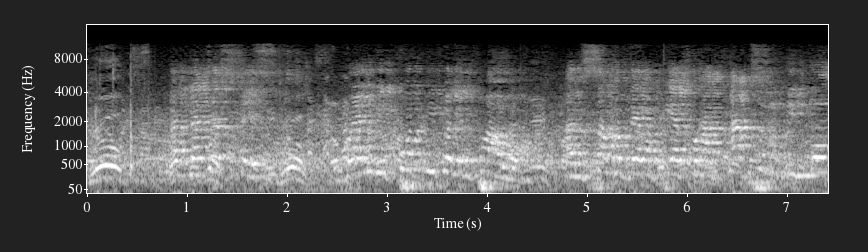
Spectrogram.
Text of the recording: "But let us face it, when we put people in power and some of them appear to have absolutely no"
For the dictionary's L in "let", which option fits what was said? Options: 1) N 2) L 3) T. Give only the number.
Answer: 1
